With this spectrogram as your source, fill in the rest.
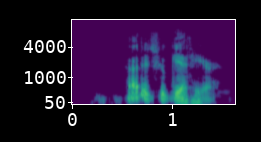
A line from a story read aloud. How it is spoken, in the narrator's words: asked softly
